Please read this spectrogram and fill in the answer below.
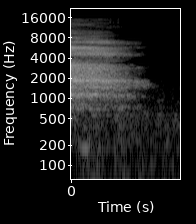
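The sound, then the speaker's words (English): One deep breath exhaled through an open mouth in a breathing exercise, a breathy rushing hiss that starts strong and fades away over about a second, heard alone. “We're going to breathe through our nose for four counts. Open mouth, exhale.”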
